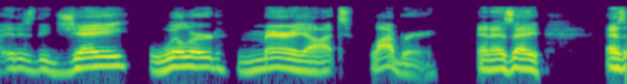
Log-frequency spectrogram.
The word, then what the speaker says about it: Marriott: the Courtyard by and they put in parenthesis after Courtyard by parenthesis m a r y hyphen it t Drilling it into my head to pronounce this Courtyard by Marriot Marriot I I don't but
